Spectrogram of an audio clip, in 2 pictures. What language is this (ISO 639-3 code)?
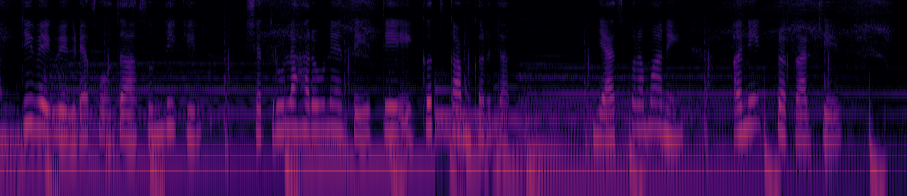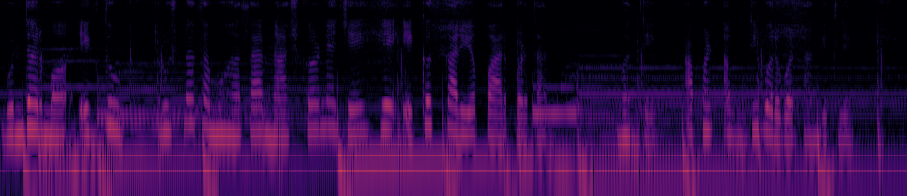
mar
